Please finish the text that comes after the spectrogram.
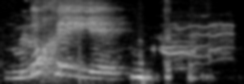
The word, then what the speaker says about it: mloukhiya: She said, no, it's mloukhiya. So I have to like cut out the extra O, mloukhiya.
